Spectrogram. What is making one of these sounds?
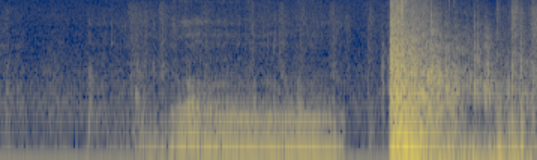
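A wolf growls close by.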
